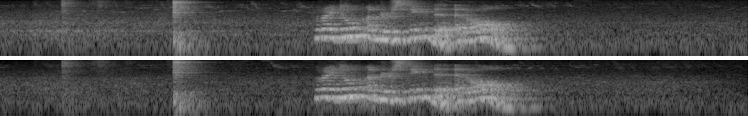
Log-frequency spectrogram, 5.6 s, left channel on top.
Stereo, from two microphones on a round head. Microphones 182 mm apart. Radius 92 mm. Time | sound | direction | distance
0.5 | scissors | 20° left (ahead or behind) | 1.1 m
2.4 | a woman speaking | 10° left (ahead or behind) | 1.0 m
